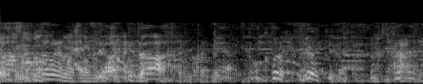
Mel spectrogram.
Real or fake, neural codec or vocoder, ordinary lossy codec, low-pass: fake; vocoder, 22.05 kHz, 80 mel bands, HiFi-GAN; AAC, 48 kbps; 7.2 kHz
